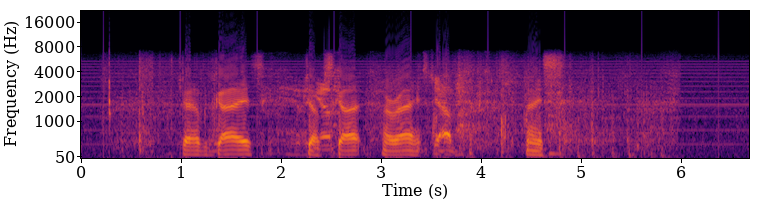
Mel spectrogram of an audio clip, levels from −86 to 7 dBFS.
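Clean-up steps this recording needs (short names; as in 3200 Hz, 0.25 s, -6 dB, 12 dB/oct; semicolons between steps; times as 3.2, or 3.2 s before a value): clip repair -12.5 dBFS; de-click; de-hum 382 Hz, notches 14; notch 1600 Hz, Q 30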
